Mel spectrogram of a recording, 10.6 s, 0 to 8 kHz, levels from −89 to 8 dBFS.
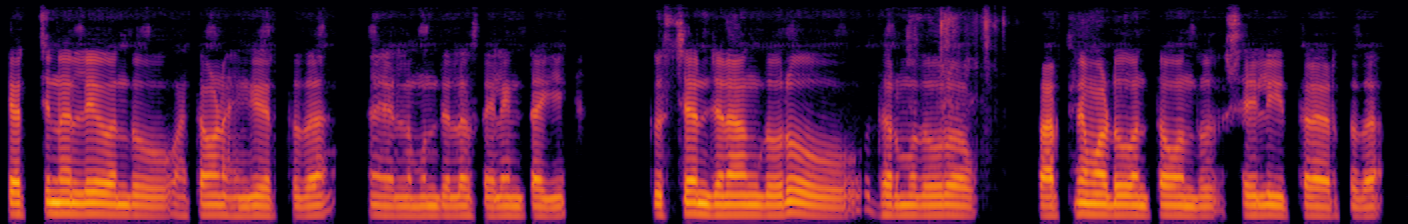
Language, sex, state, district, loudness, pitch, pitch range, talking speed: Kannada, male, Karnataka, Bijapur, -18 LUFS, 130 Hz, 120-130 Hz, 115 wpm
